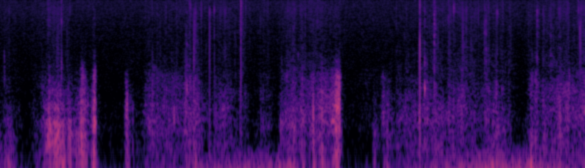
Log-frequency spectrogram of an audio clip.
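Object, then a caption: Foam microphone windshield. Fingertips with short nails squeeze and rub a soft, hollow black foam microphone windshield. The result is a deep, muffled rumbling and squishing with irregular soft crackles and brief bright rustles that swell and fade throughout.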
